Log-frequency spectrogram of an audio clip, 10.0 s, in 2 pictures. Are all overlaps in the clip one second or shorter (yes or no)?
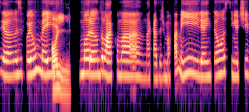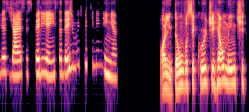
yes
